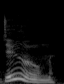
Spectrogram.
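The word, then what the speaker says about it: doum: called evening of doom doom is spelled d-o-u-m because the game is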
